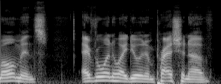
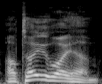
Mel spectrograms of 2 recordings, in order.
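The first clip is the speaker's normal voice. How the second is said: [name] impression. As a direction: needle him like Gene. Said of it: "Like, you know".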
